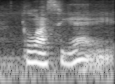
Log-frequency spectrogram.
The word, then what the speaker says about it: Glacier: All right, so Glacier or Glacier, if you want to say it in the French pronunciation.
